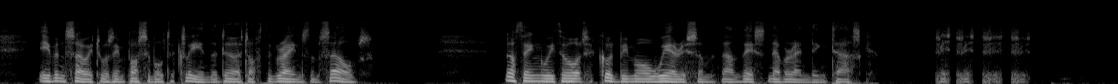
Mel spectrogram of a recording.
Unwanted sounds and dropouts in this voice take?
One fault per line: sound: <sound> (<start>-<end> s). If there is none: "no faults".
sound: laugh (9.4-10.3 s)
